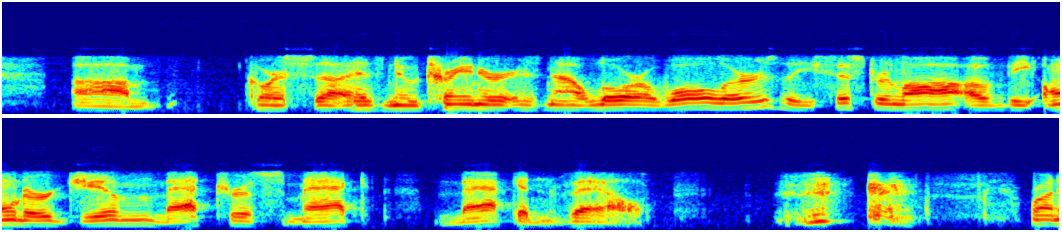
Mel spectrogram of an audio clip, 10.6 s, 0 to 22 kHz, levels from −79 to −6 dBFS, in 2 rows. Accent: American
